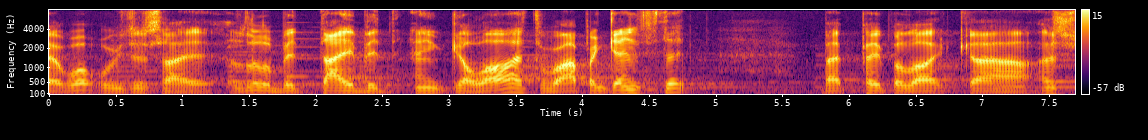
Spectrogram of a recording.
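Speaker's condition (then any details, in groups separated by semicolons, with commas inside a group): Motor neurone disease; hand onset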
